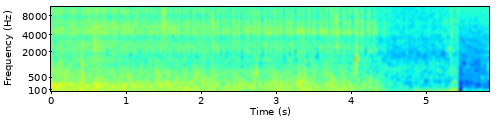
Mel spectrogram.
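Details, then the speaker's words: 1952 Johnson Seahorse 5 hp two-stroke outboard after rebuild: lumpy idle pulsing about four times a second, stumbling and fading out; carburetor gasket air leak and excess coil-to-flywheel magnet air gap. "it still wouldn't idle very well which was a little bit disappointing and it was clear to me that something was still wrong with it"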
